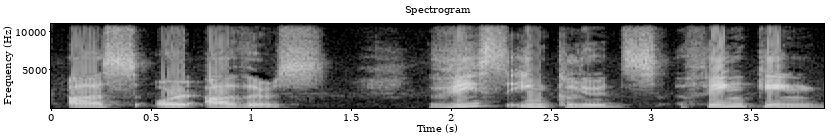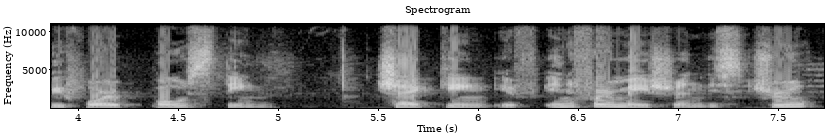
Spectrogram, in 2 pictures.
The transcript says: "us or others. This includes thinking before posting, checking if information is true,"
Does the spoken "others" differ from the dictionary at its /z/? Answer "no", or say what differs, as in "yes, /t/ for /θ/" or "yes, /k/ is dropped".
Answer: yes, /s/ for /z/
